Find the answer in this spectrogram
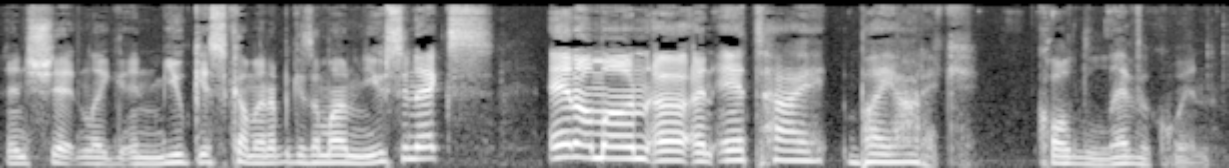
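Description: A man hosting a crude comedy podcast, raspy from a recent cough, cursing and rambling through stories. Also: a little high, very animated, normal speed, pushed and bright, dry recording. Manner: profane, rambling storyteller. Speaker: podcast host.

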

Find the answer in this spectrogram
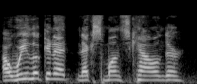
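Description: A man chatting casually in a halting, insistent way, repeating himself and sometimes swearing. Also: sits high, fairly even intonation, pushed and bright, no echo. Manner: halting, repetitive, insistent, profane. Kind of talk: casual chat.

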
